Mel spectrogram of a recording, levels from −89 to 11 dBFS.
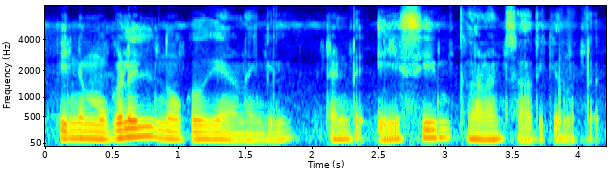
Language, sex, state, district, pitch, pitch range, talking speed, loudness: Malayalam, male, Kerala, Kollam, 110 Hz, 105-125 Hz, 115 wpm, -20 LUFS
